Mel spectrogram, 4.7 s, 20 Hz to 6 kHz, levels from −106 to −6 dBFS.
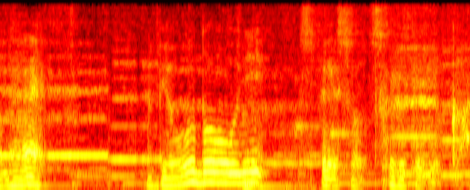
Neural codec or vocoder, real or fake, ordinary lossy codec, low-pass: codec, 16 kHz, 8 kbps, FreqCodec, smaller model; fake; none; 5.4 kHz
